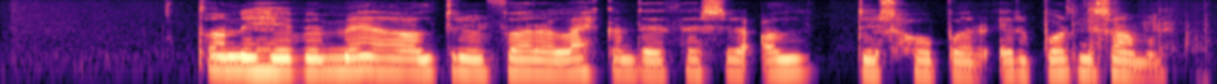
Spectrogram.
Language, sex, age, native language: Icelandic, male, 40-49, Icelandic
